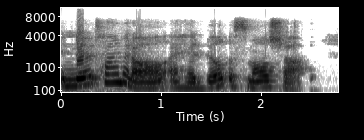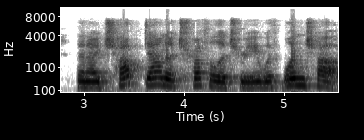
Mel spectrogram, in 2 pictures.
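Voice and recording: The speaker reads a passage. It is reading aloud in a natural voice.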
